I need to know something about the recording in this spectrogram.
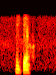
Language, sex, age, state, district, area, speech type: Hindi, male, 30-45, Bihar, Madhepura, rural, conversation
